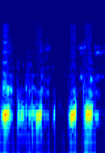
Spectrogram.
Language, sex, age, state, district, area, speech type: Odia, female, 45-60, Odisha, Gajapati, rural, conversation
